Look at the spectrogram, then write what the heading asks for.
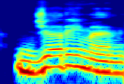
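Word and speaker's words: juryman: जाएगी और एन से न ठीक है ना जरी मैन क्या पढ़ेंगे इसको जरी मैन जरी मैन होता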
